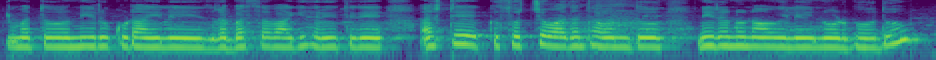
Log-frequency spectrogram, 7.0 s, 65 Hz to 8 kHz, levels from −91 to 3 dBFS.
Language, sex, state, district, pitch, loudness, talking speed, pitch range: Kannada, female, Karnataka, Shimoga, 200 Hz, -21 LUFS, 110 wpm, 195-210 Hz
